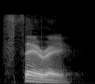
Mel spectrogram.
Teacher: It's hard to even pronounce because it begins with an F and then follows by a TH pronunciation.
